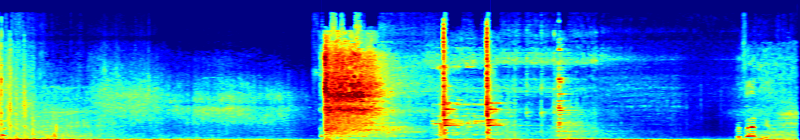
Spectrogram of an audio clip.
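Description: Fiery blasts from the Confringo spell in Hogwarts Legacy, a loud booming burst followed by a couple of sharp cracks and a later smaller pop, all set in a dense, rumbling game soundscape with a voice speaking.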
